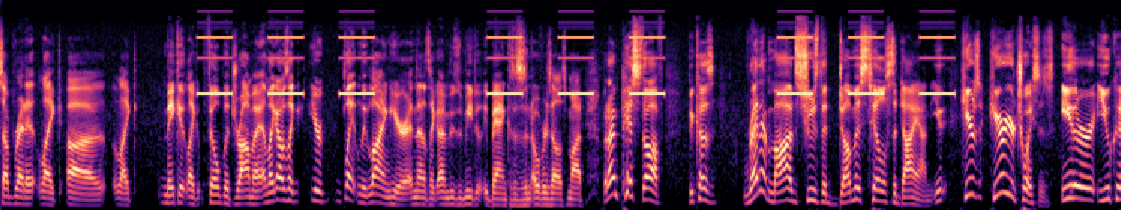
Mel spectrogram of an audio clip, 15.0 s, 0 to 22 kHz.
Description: Alarm pattern, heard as an alarm's beeps, played three times, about 3500 Hz, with speech in English. Temporal three. Smoke or fire, evacuate.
